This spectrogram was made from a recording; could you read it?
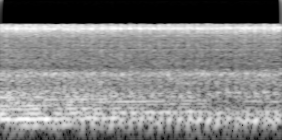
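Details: Yamaha Mio J scooter after fixing a stalling fault, MIL had blinked two fast times, retest after reinstalling and securing parts: small single settles into a steady, even idle without stumbling or cutting out; normal idle after repair.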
